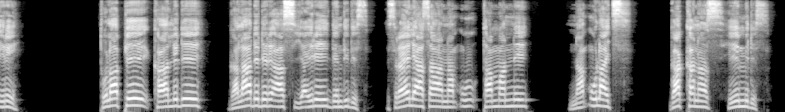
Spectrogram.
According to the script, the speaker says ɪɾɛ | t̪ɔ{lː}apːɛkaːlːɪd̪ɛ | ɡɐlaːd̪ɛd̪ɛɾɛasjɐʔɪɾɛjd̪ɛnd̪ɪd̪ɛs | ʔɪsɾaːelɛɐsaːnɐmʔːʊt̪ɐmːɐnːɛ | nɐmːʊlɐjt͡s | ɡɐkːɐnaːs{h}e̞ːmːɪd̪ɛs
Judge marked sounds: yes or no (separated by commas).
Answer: no, yes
